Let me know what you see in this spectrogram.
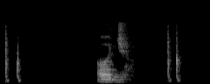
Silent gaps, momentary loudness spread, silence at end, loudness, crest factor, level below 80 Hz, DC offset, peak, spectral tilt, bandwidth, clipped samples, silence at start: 0.38-0.96 s, 1.51-1.64 s; 15 LU; 0.3 s; -38 LUFS; 22 dB; -88 dBFS; under 0.1%; -16 dBFS; -4 dB/octave; 9 kHz; under 0.1%; 0.05 s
